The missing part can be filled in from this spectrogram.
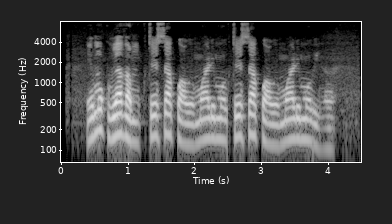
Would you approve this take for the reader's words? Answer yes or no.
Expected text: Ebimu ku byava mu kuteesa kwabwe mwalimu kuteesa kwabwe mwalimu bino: yes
